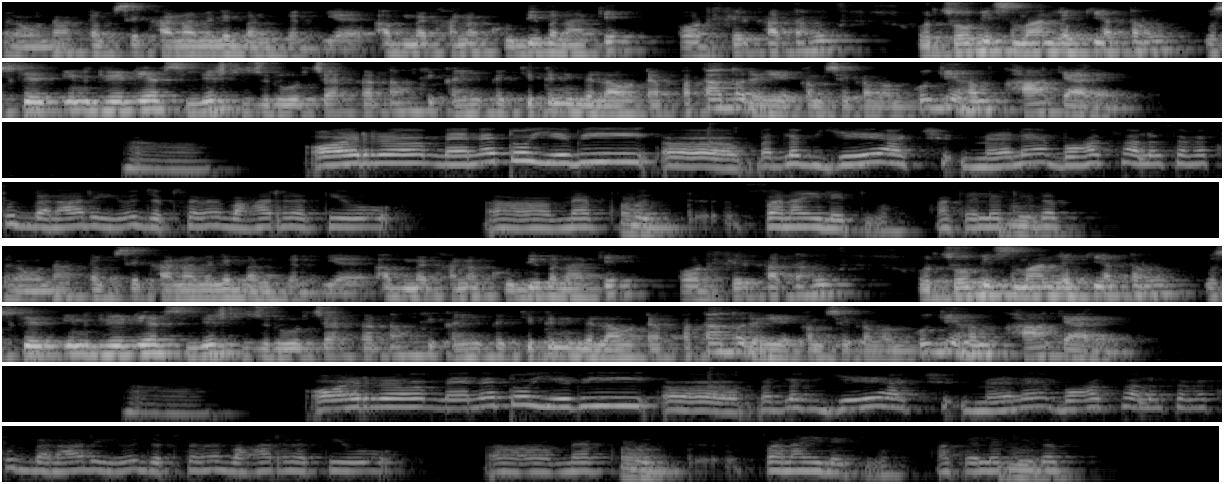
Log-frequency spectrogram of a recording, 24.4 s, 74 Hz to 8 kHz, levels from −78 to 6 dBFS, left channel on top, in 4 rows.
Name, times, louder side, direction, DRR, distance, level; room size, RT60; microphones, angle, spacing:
voice 1, 0.0-3.1 3.4-4.2 4.6-11.7 21.4-21.6 23.3-23.5, left 1 dB, 25° left, 1.5 m, -29 dB
voice 2, 12.8-13.3 13.7-20.3 20.7-23.6, left 4 dB, 75° left, 0.6 m, -33 dB
10.0 x 9.6 x 2.3 m
head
